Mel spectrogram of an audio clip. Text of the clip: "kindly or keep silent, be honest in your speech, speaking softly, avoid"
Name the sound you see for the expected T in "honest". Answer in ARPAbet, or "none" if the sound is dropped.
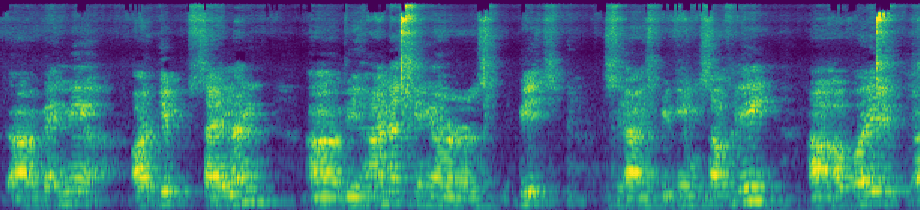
none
